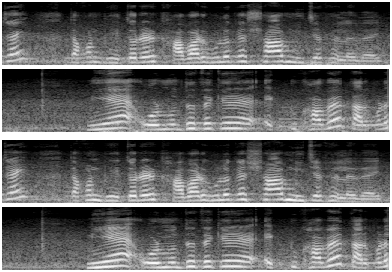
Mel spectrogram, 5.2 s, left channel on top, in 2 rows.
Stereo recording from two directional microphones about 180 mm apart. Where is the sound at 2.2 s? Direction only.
20° right (ahead or behind); by 4.4 s 35° right (ahead or behind).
